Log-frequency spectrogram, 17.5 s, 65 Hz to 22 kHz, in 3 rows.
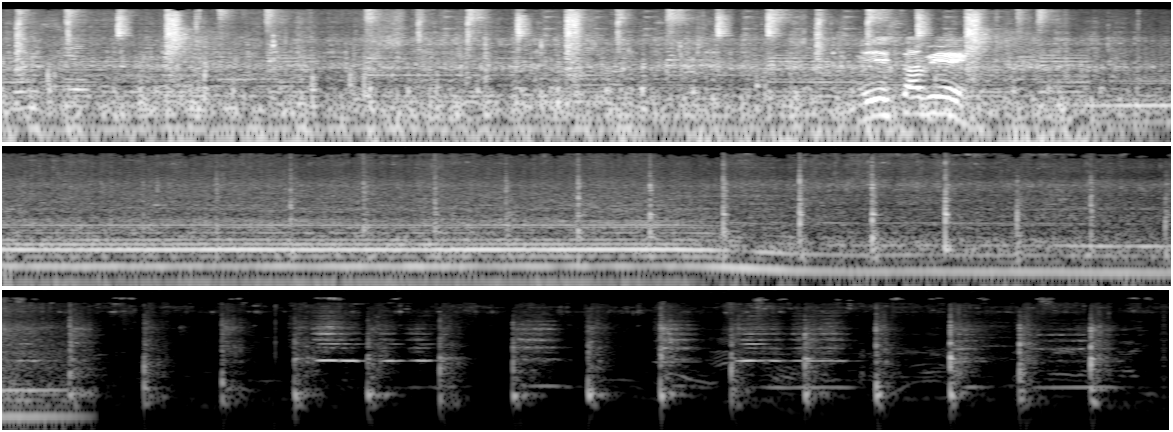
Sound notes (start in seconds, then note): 0.8 boat engine idling; 4.4 speaking spanish; 6.3 boat engine running; 12.3 drums beating; 12.3 wind instrument playing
